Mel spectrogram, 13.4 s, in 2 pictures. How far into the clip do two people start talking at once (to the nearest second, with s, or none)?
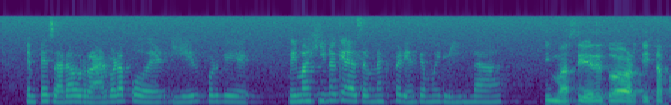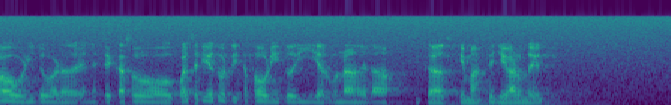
none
